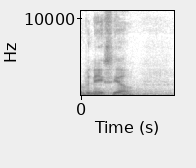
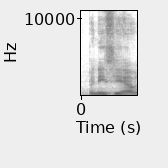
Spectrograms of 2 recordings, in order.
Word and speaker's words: Benicio: But I really just came for, I really just showed up for Benicio. Benicio, not Benicio.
